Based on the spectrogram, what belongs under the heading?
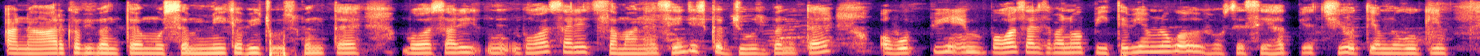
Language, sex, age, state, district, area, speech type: Urdu, female, 30-45, Uttar Pradesh, Lucknow, rural, spontaneous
